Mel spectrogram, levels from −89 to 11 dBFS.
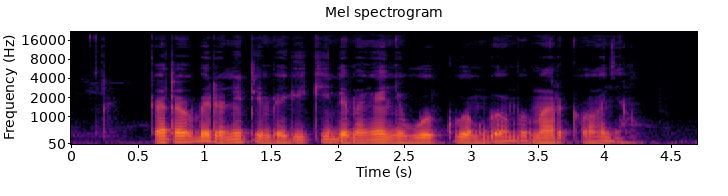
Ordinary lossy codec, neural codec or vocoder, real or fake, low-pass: none; none; real; 19.8 kHz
